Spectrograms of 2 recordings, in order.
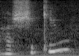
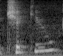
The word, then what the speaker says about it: Chikyu: I believe it's pronounced Chikyu, or it could be Chikyu. It's C-H-I-K-Y-U.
